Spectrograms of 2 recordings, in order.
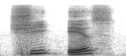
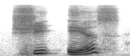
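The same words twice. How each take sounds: The two takes are said the same way.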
